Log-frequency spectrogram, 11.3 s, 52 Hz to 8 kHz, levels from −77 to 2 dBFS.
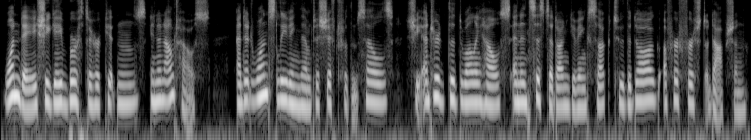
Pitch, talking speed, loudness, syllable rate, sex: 195 Hz, 200 wpm, -19 LUFS, 5.1 syllables/s, female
